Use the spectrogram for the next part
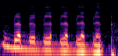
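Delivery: low bubbling blub sounds of sinking; mock underwater gurgling; soft low glug-glug of drowning; drowning gurgle.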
